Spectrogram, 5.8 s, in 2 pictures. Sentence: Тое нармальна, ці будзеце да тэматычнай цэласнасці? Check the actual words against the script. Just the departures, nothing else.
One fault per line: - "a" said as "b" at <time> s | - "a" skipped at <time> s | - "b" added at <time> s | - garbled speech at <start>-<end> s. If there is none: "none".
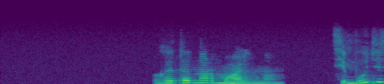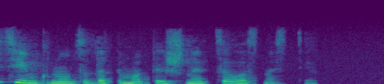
- "Тое" said as "Гэта" at 1.2 s
- "імкнуцца" added at 3.1 s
